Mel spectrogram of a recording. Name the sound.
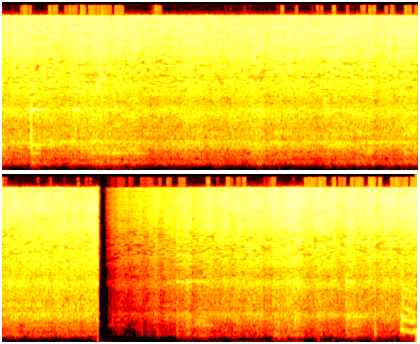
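tomatoes frying in oil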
